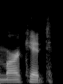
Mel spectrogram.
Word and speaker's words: Marq: and they're bringing to market five watches in their new, I believe it's pronounced Mark line. – Sure. With a Q, so you know it's good. – That's right. Yeah. M-A-R-Q.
